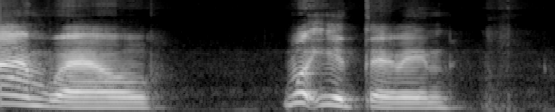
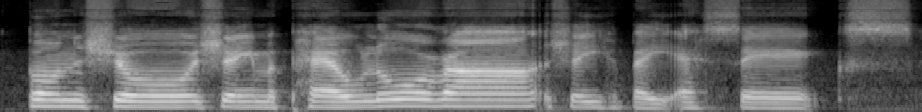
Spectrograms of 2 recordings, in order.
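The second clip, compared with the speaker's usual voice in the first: put-on slow schoolgirl French in a broad Essex accent; slower than usual. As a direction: read French aloud with plodding Essex vowels. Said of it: "I'd have my Essex accent and I'd be like".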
